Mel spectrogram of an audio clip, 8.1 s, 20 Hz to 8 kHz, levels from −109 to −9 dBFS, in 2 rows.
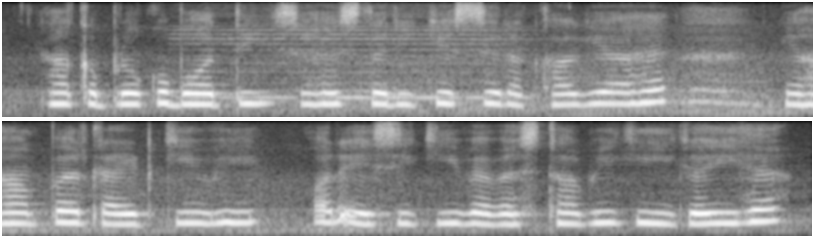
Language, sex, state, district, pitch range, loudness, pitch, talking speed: Hindi, female, Rajasthan, Churu, 245-265 Hz, -16 LUFS, 255 Hz, 180 wpm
